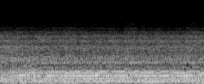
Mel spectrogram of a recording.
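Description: Live hardcore punk band playing at full volume: distorted electric guitar over bass and drums. It is heard through a dull, distorted audience recording with little treble.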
